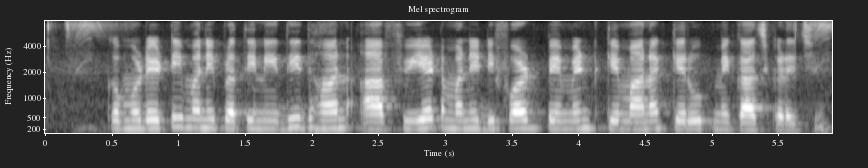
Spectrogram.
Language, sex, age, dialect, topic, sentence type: Magahi, female, 36-40, Western, banking, statement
